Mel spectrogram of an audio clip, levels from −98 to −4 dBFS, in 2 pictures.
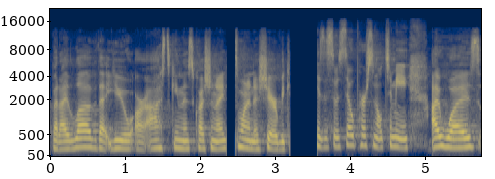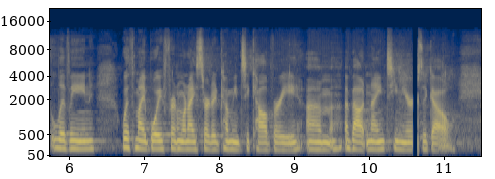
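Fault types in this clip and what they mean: Digital broadcast dropout: the receiver lost valid frames and muted, so the sound fades out within about 3 ms and vanishes from 2.35 to 2.48 s and from 10.58 to 10.66 s. The waveform shows flat gaps, and the spectrogram shows blank vertical strips across all frequencies.
Playback stall: the audio stops mid-flow at 3.2 s and stays silent for about 0.37 s, until 3.57 s, likely because the player ran out of data or its thread was blocked. The waveform flatlines, and the spectrogram shows an empty full-band gap.
Catch-up at higher speed: from 3.57 to 5.03 s the player works through its backlog at 1.25 times normal speed, raising pitch by about four semitones before settling back. On the spectrogram, harmonics shift upward and events crowd together, and the waveform looks squeezed in time.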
